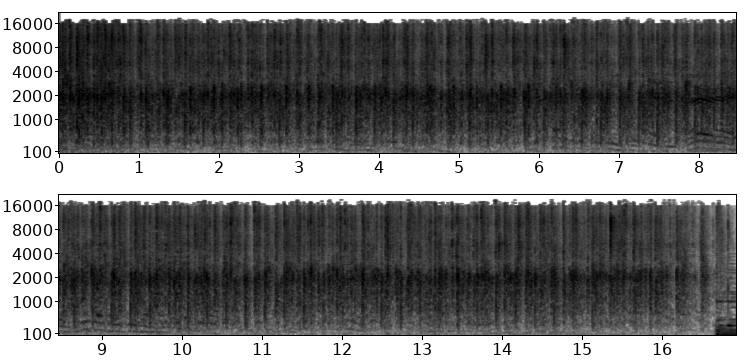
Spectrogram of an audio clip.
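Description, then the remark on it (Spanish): Steady, dense applause from a crowd, many hands clapping in a continuous, even roar that holds at the same loudness for about sixteen seconds before cutting off abruptly, with faint voices mixed in. “Un aplauso enorme.”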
